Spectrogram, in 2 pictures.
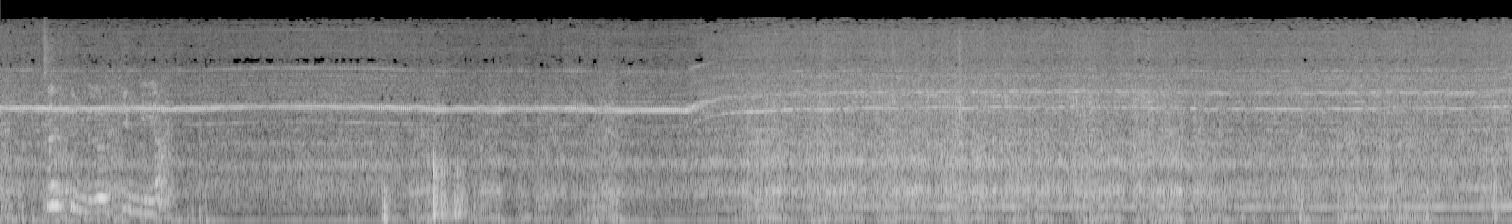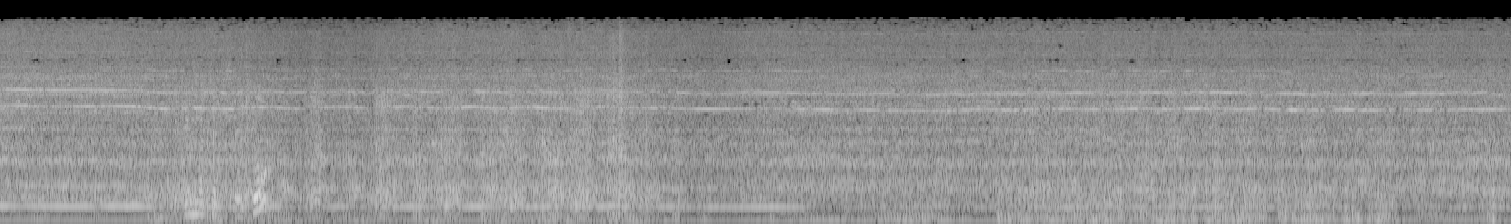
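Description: Electric hand mixer running steadily, its beaters whirring through thick cake batter in a plastic bowl. Its steady whine steps up in pitch about seven seconds in.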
